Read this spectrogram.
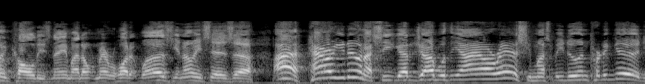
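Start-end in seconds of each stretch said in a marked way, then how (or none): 2.7-6.4 hearty preparer. Retold or imitated. Tax preparer greets former student.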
